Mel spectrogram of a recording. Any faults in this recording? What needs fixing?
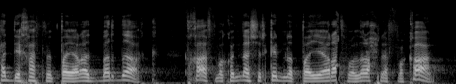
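Damaged data in a compressed stream at 1.81–1.87 s and again at 3.33–3.40 s: each is a short blip cutting across the speech. Bytes in the encoded stream were corrupted at these points, so the decoder misreads the frames there, loses its place in the bitstream, and briefly outputs garbage while it hunts for the next valid frame header. Use a transport or container with checksums and error detection, and verify file integrity after transfer.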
